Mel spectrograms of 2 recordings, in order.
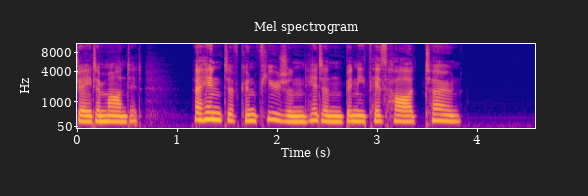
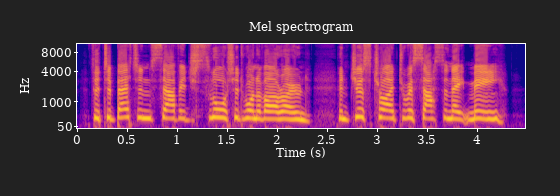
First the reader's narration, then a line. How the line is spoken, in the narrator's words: Covered in blood and clenching his self-inflicted wound, screaming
